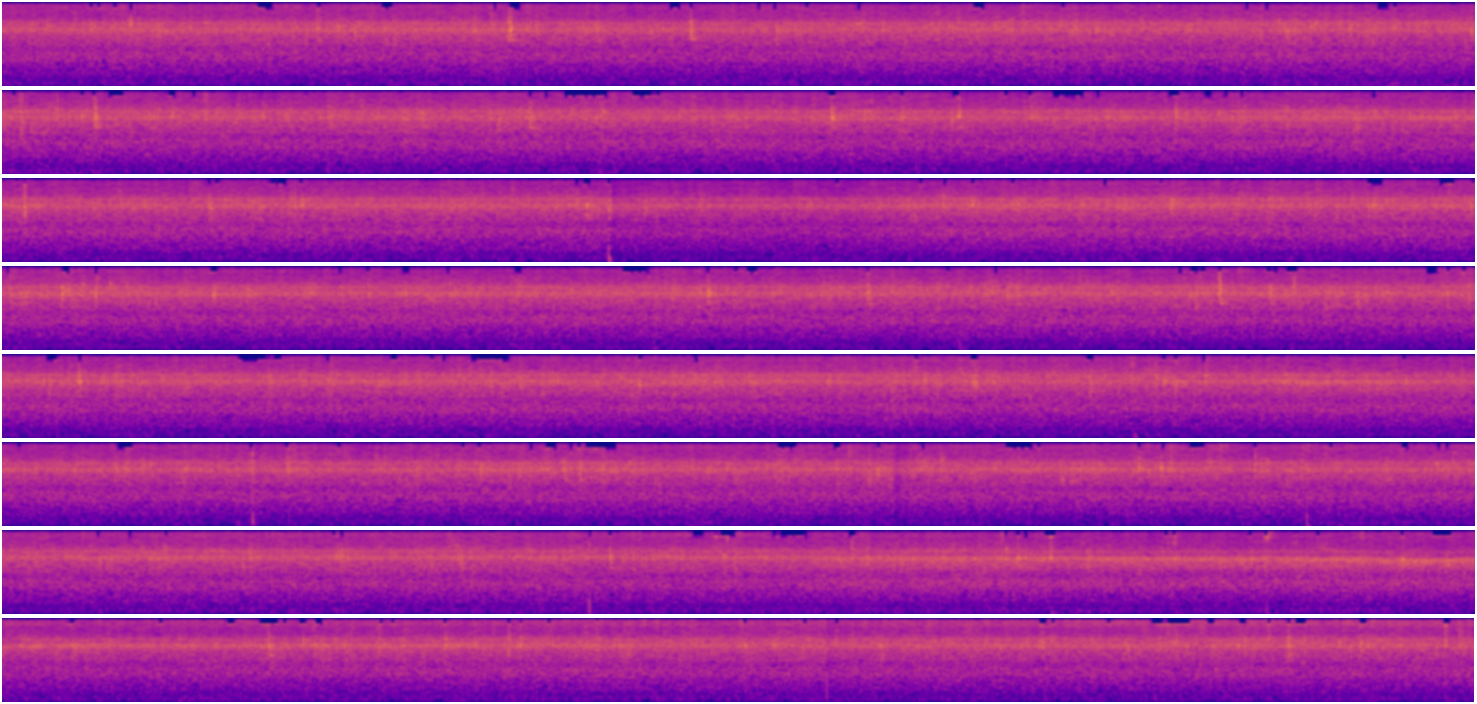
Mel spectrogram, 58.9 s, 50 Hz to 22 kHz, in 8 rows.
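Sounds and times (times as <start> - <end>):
rain pattering: 0.7 - 18.4, 32.4 - 58.9.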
